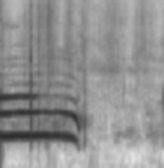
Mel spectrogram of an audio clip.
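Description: A child's high-pitched voice holding one long squeaky note in imitation of Pikachu's cry, breaking off about a second in, followed by faint handling clicks.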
